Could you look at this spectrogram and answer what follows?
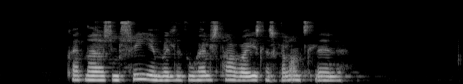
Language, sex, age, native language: Icelandic, female, 30-39, Icelandic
